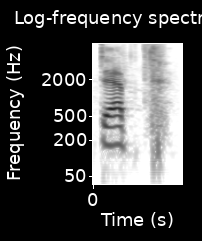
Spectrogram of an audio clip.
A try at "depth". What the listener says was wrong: That's good. Just pause. You have to pause. You can't push those two sounds together. There are 3 parts, and the second part is a pause. Dep, pause, dep. Depth. pausing in the middle. That's the part that you need to do. You need to pause in the middle. 3 parts. Dep, pause.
